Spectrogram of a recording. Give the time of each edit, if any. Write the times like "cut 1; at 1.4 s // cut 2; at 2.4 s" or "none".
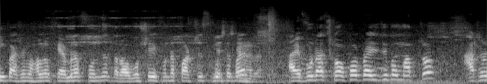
none

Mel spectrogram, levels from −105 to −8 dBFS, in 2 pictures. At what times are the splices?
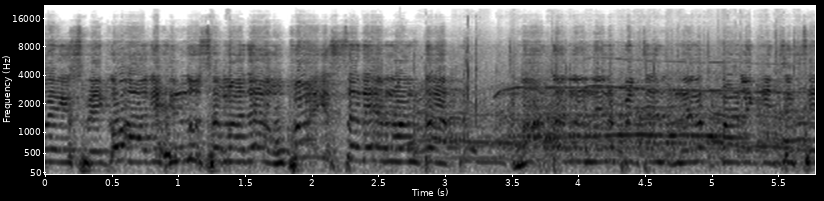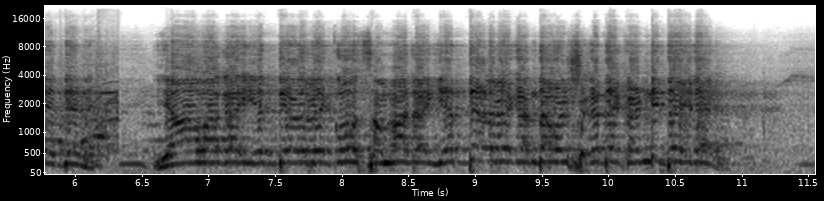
cut 1; at 6.4 s

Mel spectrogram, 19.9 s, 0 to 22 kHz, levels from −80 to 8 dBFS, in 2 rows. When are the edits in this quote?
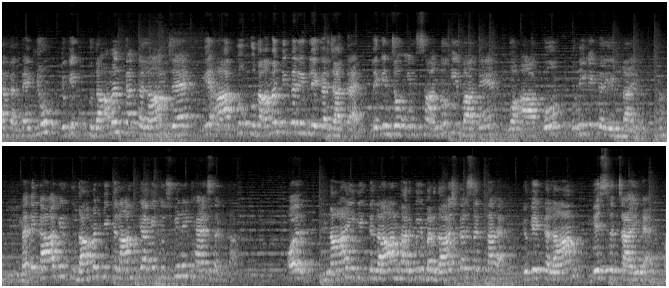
cut 1; at 9.8 s

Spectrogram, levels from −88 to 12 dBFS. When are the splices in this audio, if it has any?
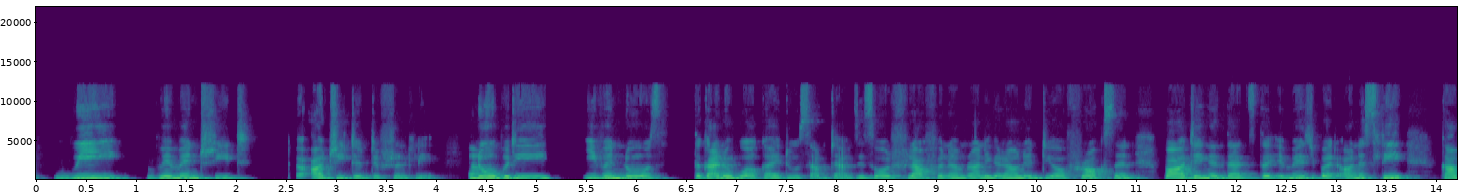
none

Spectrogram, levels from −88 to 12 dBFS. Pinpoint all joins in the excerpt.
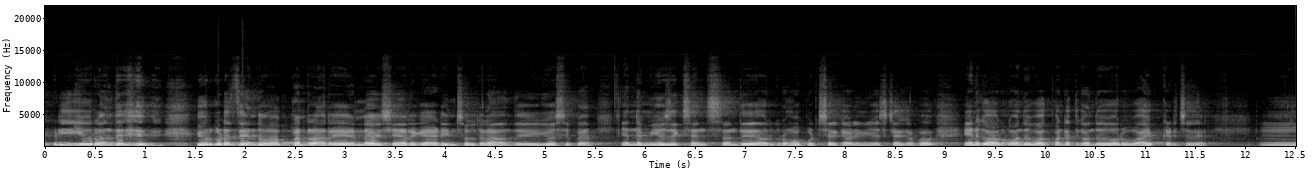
none

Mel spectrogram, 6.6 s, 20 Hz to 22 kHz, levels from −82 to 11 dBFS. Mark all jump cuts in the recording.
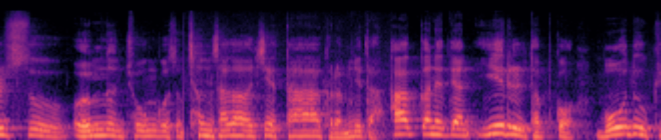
cut 1; at 1.8 s // cut 2; at 3.8 s

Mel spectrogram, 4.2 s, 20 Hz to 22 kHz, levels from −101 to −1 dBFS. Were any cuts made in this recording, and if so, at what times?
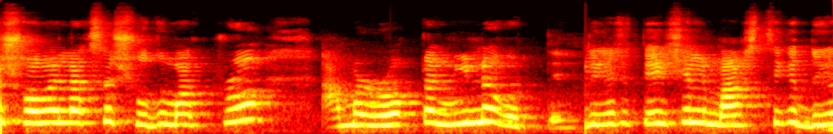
cut 1; at 2.9 s

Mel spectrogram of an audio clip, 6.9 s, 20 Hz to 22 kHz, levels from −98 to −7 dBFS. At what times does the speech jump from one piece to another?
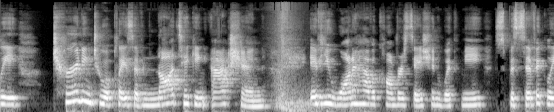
cut 1; at 3.5 s

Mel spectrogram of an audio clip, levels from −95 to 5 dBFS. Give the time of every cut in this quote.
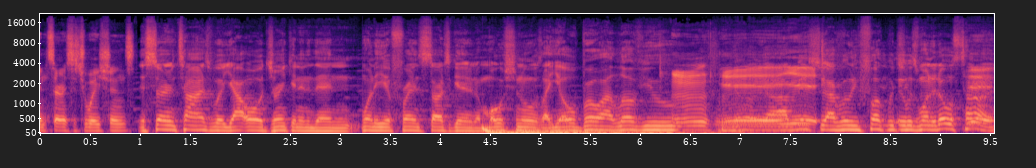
cut 1; at 1.0 s // cut 2; at 3.1 s // cut 3; at 8.5 s

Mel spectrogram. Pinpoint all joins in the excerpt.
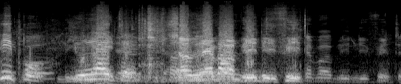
cut 1; at 3.1 s

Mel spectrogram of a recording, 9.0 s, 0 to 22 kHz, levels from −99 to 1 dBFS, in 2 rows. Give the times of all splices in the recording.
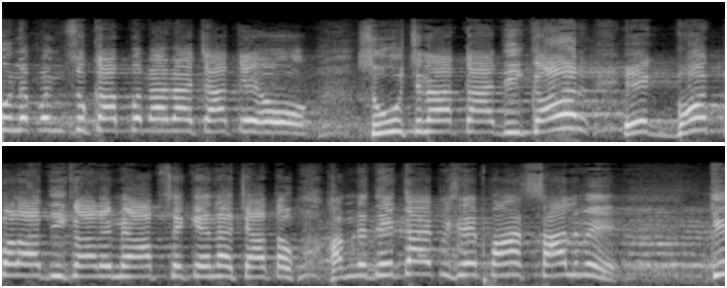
none

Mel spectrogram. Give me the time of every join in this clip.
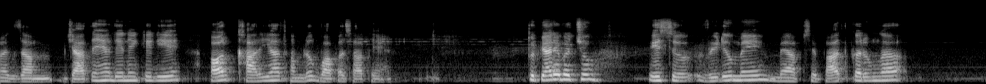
cut 1; at 6.4 s

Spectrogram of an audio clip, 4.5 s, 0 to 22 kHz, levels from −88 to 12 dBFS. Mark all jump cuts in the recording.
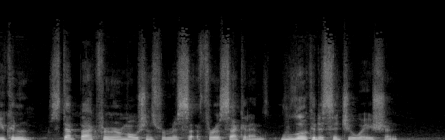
none

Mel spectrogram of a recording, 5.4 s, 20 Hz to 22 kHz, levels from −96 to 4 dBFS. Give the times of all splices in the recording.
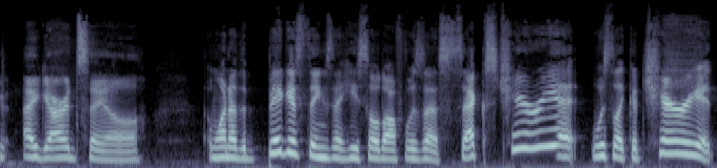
cut 1; at 1.5 s

